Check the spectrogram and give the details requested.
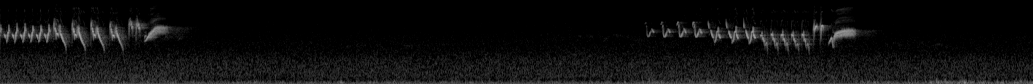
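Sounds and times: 
common chaffinch Fringilla coelebs song: 0.0 - 2.2, 2.9 - 10.3.

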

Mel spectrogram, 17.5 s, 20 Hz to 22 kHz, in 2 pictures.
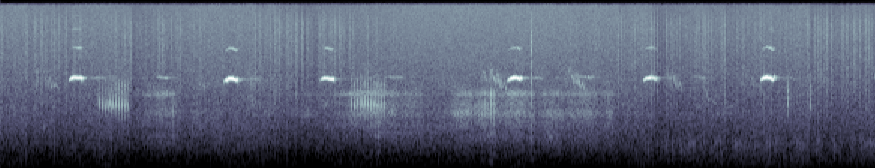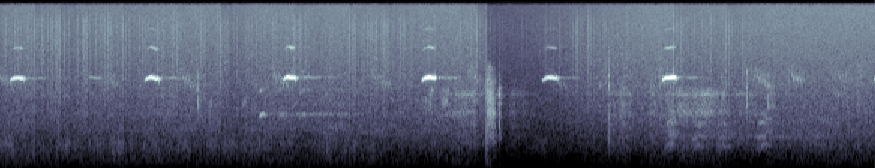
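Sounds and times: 
faint chirping: 0.3 - 17.5
Common nightingale Luscinia megarhynchos whistled calls: 0.7 - 2.5, 3.2 - 4.0, 4.9 - 6.8, 7.6 - 7.9, 8.8 - 12.2, 13.0 - 13.3, 14.2 - 14.5, 15.4 - 15.8.

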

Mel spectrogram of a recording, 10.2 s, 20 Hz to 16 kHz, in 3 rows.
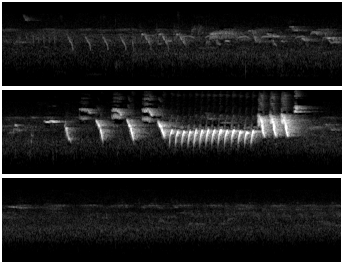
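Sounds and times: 
common nightingale Luscinia megarhynchos singing: 0.0 - 10.1.

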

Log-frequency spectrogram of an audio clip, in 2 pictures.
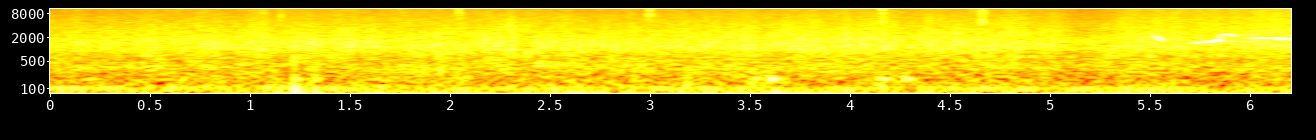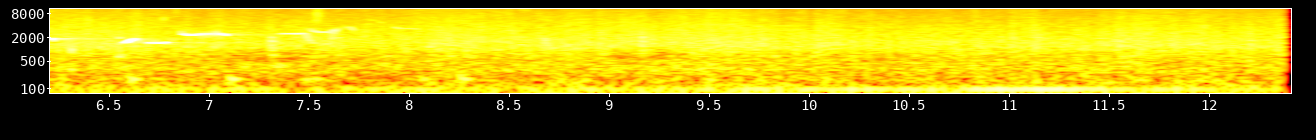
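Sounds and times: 
faint background noise: 0.0 - 12.4
common blackbird whistled notes: 5.5 - 8.2.

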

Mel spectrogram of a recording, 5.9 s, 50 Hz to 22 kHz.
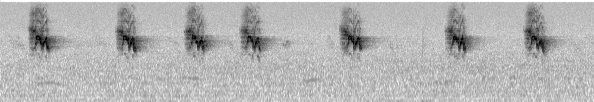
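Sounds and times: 
house sparrow Passer domesticus chirping: 0.2 - 3.8, 4.5 - 5.6.

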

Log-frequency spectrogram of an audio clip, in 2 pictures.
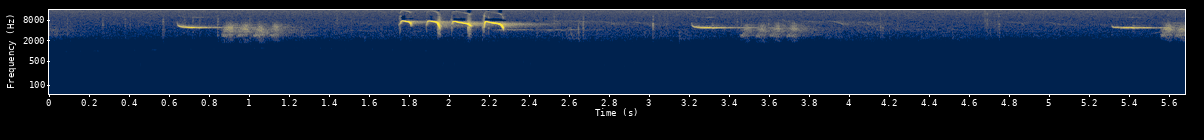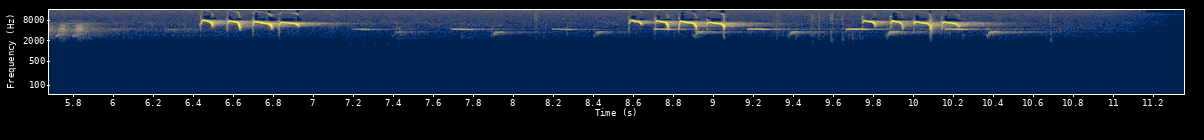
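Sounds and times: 
Eurasian blue tit Cyanistes caeruleus thin piping notes: 0.6 - 3.9, 5.4 - 10.6.

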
